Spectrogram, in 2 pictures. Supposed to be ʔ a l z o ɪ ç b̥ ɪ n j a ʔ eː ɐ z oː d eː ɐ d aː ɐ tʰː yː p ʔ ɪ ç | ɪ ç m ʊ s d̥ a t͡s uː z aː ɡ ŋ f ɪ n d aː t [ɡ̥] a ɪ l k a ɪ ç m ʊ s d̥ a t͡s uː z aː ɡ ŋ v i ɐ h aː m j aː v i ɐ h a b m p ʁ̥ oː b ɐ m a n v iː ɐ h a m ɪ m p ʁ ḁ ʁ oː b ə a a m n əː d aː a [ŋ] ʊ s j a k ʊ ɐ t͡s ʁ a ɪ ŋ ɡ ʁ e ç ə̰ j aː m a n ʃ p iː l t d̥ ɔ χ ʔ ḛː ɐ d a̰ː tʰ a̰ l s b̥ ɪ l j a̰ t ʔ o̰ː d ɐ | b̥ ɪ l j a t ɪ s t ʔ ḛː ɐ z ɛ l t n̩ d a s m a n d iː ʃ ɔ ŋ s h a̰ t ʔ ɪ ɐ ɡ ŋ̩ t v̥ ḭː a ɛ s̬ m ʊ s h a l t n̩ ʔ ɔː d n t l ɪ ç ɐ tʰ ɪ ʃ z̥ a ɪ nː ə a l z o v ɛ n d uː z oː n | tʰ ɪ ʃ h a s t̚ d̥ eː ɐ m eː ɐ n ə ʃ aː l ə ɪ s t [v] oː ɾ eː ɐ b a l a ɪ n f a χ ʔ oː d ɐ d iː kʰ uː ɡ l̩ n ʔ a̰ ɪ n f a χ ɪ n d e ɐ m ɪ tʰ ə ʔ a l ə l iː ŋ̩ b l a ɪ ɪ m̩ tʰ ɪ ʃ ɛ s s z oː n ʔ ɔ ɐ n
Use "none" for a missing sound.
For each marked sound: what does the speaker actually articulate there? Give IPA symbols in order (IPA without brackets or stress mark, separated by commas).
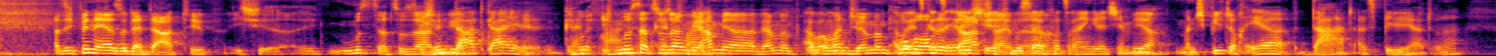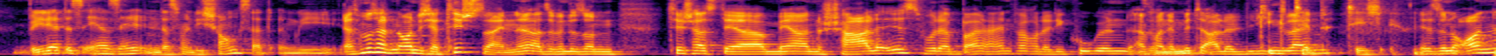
ɡ̥, m, v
